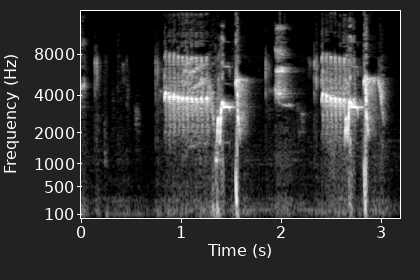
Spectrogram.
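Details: Singing male bar-winged prinia defending territory. Two raspy buzzing phrases, each ending in a sharp click, come about 1.5 seconds apart with near silence around them.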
